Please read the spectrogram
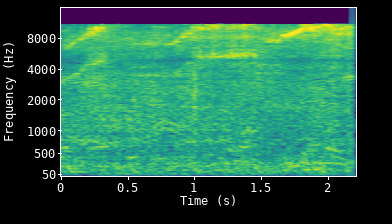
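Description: Radio-controlled model racing car running on the track, its high-pitched whine rising and falling in pitch as it speeds up and slows.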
